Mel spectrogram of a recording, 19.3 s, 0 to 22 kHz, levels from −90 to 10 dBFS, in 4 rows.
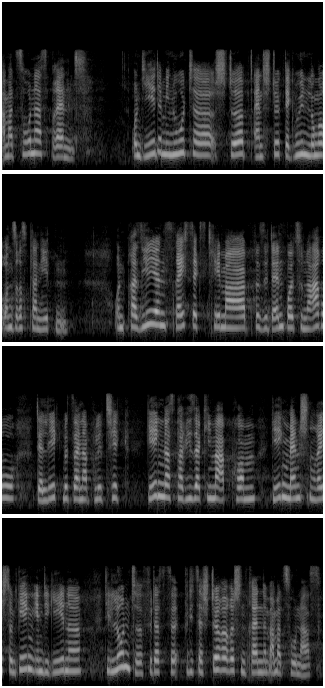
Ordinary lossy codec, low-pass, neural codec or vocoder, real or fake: none; none; codec, 16 kHz, 4 kbps, FunCodec, trained on Chinese and English, 50 frames a second; fake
